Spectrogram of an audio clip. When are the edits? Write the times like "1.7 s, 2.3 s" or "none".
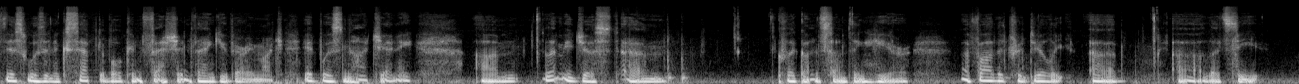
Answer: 11.7 s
